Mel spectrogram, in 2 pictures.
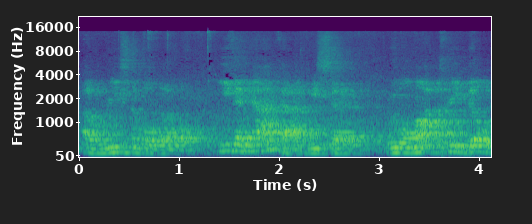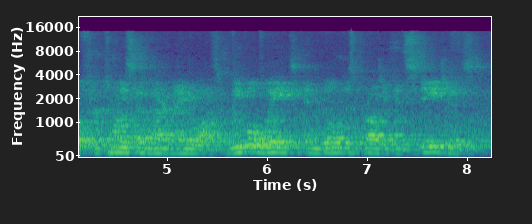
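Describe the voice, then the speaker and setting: A man, an official, answering questions at a public meeting in a measured, explanatory way. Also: mid-range voice. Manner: measured, repeats phrases while explaining. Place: large wooden community hall, indoors. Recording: echoey hall, distant mic, noisy.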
